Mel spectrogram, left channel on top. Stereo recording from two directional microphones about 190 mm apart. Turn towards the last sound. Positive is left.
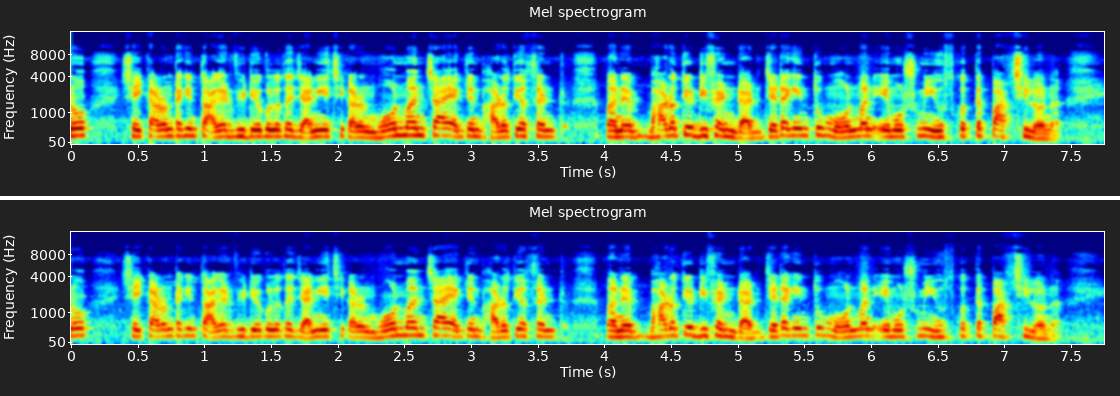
turn(degrees=35)  # may be behind; listen again after turning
